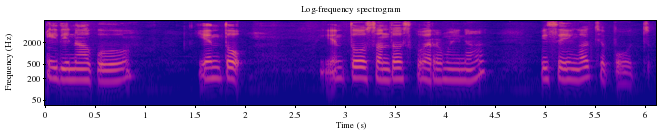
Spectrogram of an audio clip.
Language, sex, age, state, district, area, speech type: Telugu, female, 30-45, Andhra Pradesh, Sri Balaji, rural, spontaneous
